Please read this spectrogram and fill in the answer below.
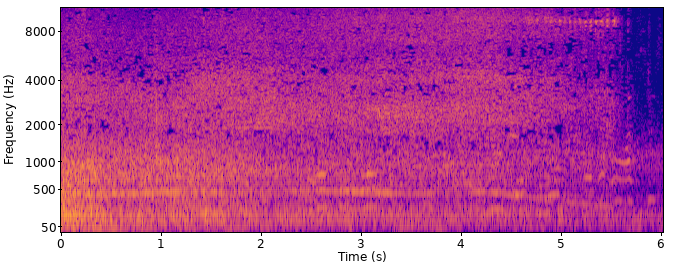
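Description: Steady engine noise with a running hum, slowly fading away; the hum drops in pitch about five seconds in before the sound cuts off.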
